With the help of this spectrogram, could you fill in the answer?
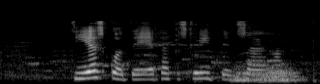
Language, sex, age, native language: Icelandic, female, 12, Icelandic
